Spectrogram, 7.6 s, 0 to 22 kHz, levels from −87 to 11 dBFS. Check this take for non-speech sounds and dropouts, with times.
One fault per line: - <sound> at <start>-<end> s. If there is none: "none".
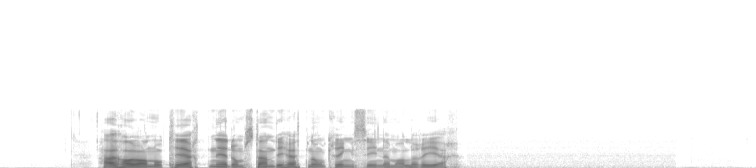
none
